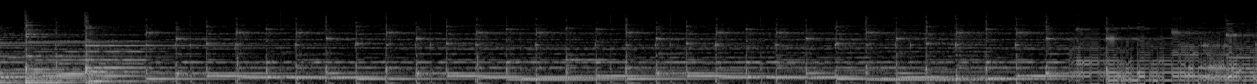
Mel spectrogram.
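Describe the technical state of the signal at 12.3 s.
At 12.3 s the sound has robotic sound from repeated short buffers, running from 10.69 s to the end at 12.57 s: a rigid metallic buzz at 188 Hz. The likely cause is starved input, with roughly 5.3 ms segments looped for most of the time. Unlike flanging, the pitch stays fixed rather than sweeping.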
